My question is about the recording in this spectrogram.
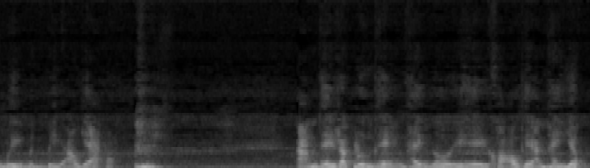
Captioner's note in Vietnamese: hắng giọng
